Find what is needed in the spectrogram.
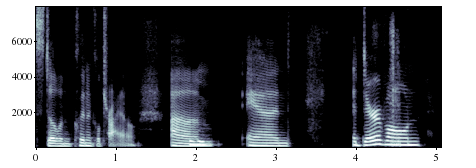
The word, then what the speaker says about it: Edaravone: But you mentioned a couple of times the infusions, and I wanted to talk about that because Jessie chose to take a drug called Edaravone. I'm pronouncing that right? Edaravone? – Yes. Yes.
